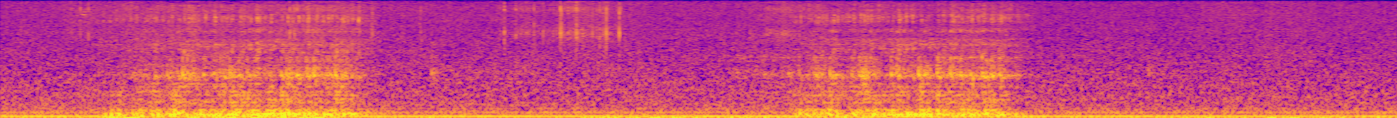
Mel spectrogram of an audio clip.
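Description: Two low, rumbling fluttering breaths in, about three seconds apart, with steady low room hum; snoring.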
